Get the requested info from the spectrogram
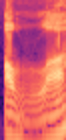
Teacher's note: Tabkhim. Lafaz Allah dibaca tabkhim atau dibaca tebal, berbunyi Allah, seakan-akan ada W-nya di sini ya, tapi W-nya jangan tertahan, jangan monyong. Allah seperti berbunyi O.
